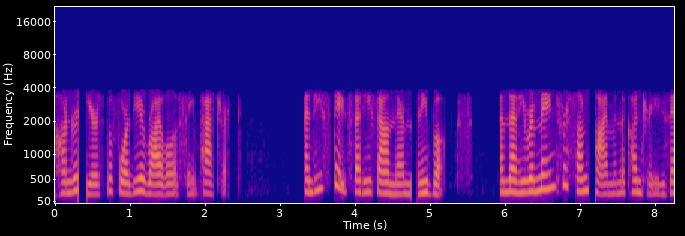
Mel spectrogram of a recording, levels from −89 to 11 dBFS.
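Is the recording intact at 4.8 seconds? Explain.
No. At 4.8 seconds the speech drops out completely. This is packet loss filled with silence, running from 4.74 to 4.83 s, a 90 ms hole. Some packets never reached the receiver, and it played pure silence in their place. The gap's length fits three lost 30 ms packets. The sound stops and restarts abruptly. The narrow telephone band of the G.711 line continues on either side of the gap.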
